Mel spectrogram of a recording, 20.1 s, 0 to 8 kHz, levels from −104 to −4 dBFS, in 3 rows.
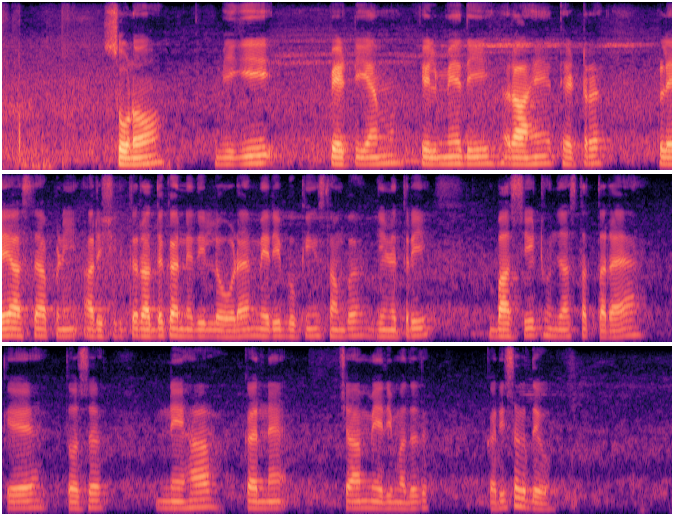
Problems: background sounds at intervals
